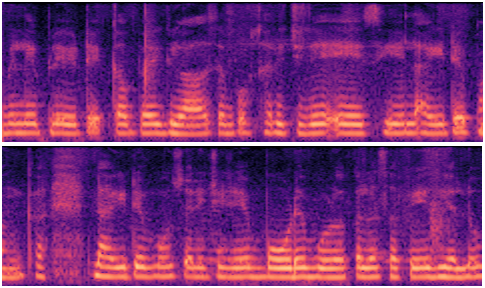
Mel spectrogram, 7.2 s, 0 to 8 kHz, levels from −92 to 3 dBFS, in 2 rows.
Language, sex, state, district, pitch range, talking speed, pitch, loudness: Hindi, female, Rajasthan, Jaipur, 195-200 Hz, 260 wpm, 195 Hz, -17 LUFS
